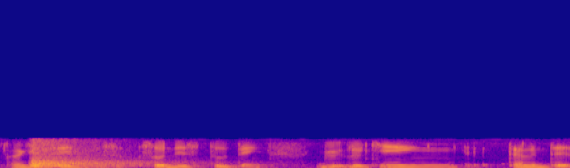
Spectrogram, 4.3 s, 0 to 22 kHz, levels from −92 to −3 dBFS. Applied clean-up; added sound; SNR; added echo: none; Clapping; 4 dB; reverberation time 0.4 s.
